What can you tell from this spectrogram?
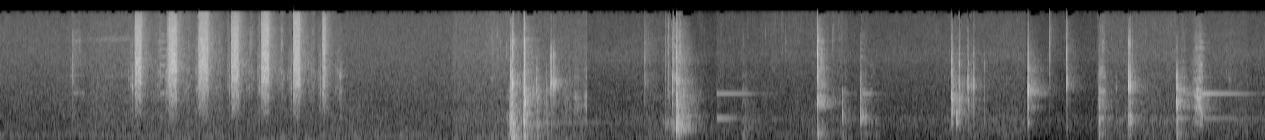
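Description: White plastic rice paddle knocking and scraping against a rice cooker's inner pot while cooked rice is stirred and scooped out. It starts with a quick run of about eight clicks, followed by scattered knocks, scrapes and one heavier thump.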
